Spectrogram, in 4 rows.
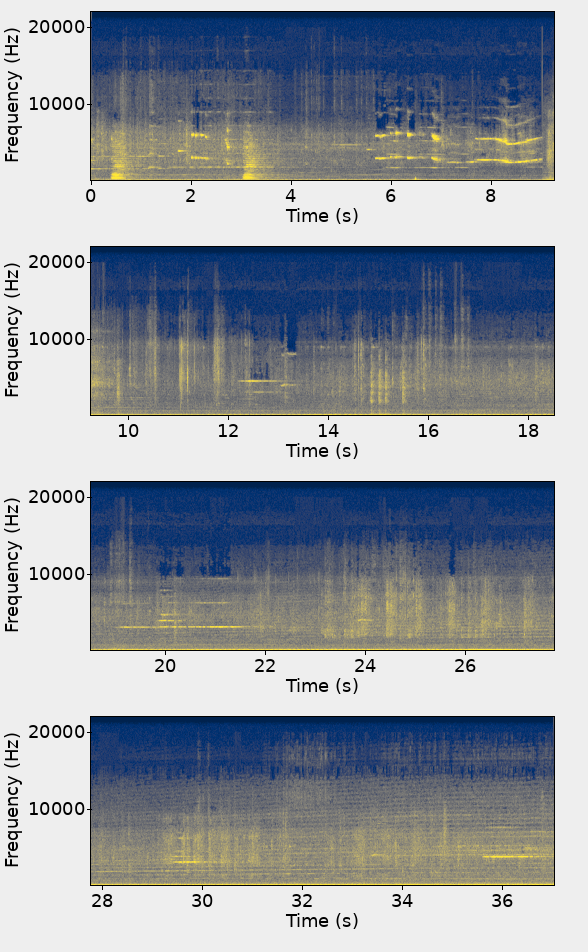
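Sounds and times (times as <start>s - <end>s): high-pitched squeals: 0.0s - 9.0s, 28.0s - 37.0s
locomotive engine rumbling: 0.0s - 37.0s.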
